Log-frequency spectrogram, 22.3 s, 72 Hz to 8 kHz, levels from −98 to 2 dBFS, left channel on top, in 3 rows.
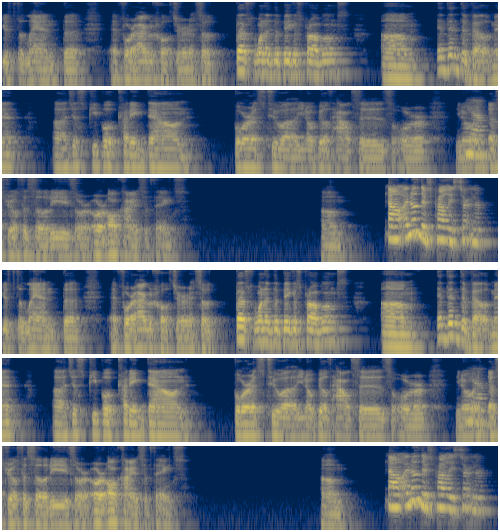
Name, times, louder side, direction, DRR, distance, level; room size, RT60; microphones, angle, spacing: voice 1, 0.0-3.2 3.5-5.0 5.7-6.2 6.5-7.6 8.2-10.2 10.9-13.8 14.2-17.4 19.7-20.0, right 4 dB, 35° right, 8 dB, 0.3 m, -26 dB
voice 2, 14.4-14.7 20.7-22.0, left 2 dB, 55° left, 4 dB, 0.7 m, -22 dB
3.0 x 2.6 x 3.2 m, 0.42 s
head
